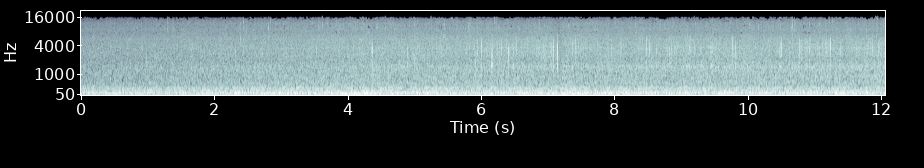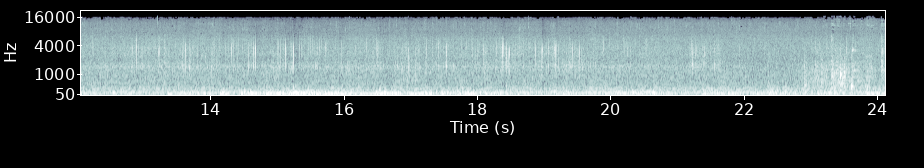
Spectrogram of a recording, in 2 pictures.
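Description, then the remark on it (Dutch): Steady heavy rain with a thunderstorm: a dense hiss of drops hitting surfaces and a deep low rumble underneath, swelling slightly louder midway through, with no voices. “bent goed nat geregend.”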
